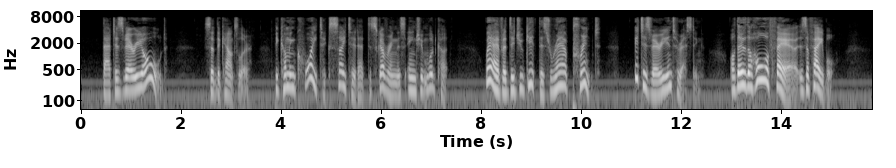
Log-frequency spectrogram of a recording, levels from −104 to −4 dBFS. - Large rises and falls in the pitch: Yes, wide, 7.2 semitones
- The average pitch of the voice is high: No, medium, 170 Hz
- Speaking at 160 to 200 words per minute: No, slow, 135 wpm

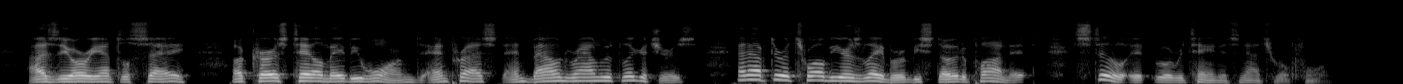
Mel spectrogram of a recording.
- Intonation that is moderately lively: No, wide, 6.5 semitones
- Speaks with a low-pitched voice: Yes, low, 130 Hz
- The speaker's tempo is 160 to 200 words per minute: No, average, 140 wpm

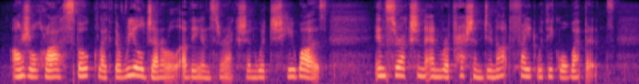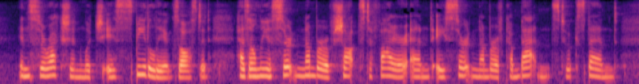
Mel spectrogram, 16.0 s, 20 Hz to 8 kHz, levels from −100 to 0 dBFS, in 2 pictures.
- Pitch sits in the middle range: No, high, 205 Hz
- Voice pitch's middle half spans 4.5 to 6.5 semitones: No, average, 2.8 semitones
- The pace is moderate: Yes, average, 160 wpm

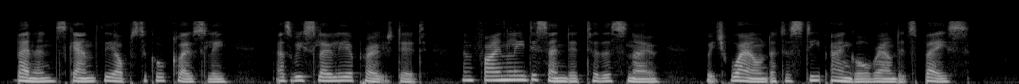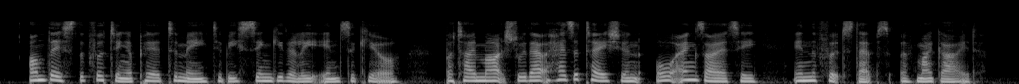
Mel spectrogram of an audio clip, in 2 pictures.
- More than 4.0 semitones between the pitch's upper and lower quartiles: Yes, average, 4.7 semitones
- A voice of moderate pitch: Yes, medium, 155 Hz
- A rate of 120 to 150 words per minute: Yes, average, 145 wpm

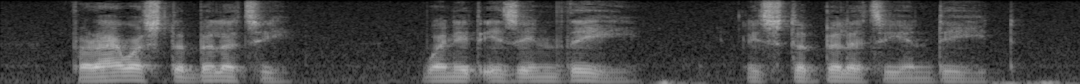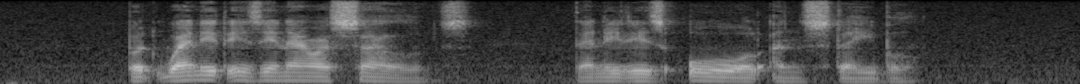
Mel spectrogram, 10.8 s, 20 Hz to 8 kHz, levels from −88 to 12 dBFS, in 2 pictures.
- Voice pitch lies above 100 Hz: No, very low, 95 Hz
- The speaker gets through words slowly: Yes, slow, 120 wpm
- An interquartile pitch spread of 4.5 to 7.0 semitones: No, average, 4.1 semitones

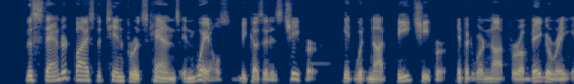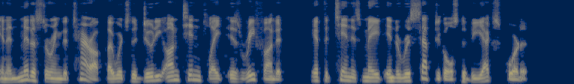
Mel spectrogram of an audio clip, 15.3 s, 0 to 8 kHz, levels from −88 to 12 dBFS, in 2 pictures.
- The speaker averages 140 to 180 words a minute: No, average, 195 wpm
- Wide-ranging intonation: Yes, wide, 6.1 semitones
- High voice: No, low, 115 Hz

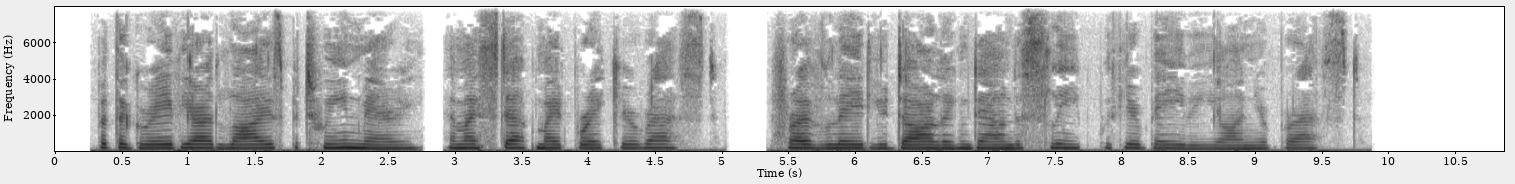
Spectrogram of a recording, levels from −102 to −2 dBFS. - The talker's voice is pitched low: No, high, 190 Hz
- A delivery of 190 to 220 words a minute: No, average, 155 wpm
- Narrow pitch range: Yes, narrow, 1.5 semitones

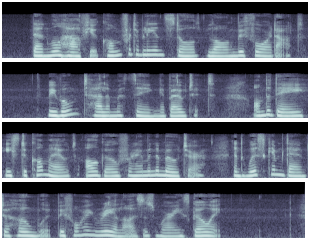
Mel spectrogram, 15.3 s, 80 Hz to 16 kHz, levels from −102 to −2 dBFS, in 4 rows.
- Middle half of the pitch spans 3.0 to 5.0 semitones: No, narrow, 2.5 semitones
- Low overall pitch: No, high, 205 Hz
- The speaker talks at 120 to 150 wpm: No, average, 170 wpm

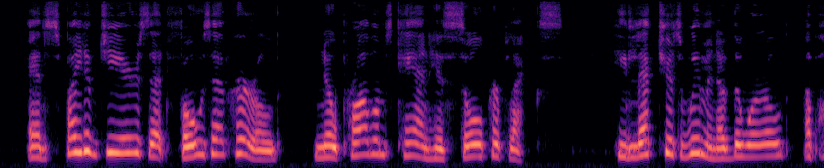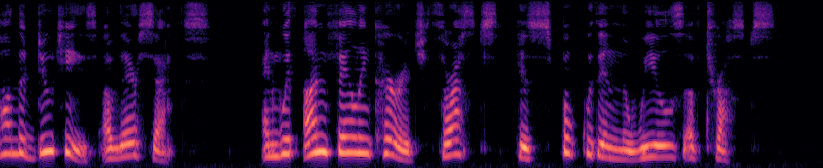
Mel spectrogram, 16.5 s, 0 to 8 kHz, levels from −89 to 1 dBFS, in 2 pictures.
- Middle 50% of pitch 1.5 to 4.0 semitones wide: No, average, 5.2 semitones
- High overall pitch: Yes, very high, 250 Hz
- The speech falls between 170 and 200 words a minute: No, average, 140 wpm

